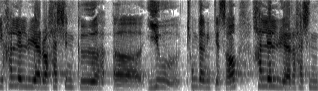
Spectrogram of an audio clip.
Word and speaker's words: 할렐루야: 좋다 이야기하고, 그 다음에 히브리 동사는 항상 끝에 액센트가 있습니다. 그러므로 할렐루에 힘을 주어서 얘기해야 된다는 것이죠. 그러므로 살아계신 하나님을 찬양하라 라는 그런 의미에서 할렐루야는 정확하게 할렐루야 이렇게 발음을 해야 된다는 거예요.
